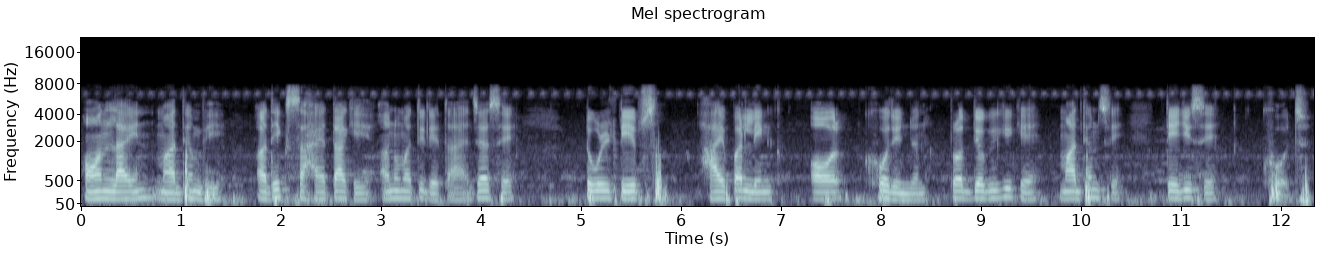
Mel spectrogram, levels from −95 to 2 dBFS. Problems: constant background noise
